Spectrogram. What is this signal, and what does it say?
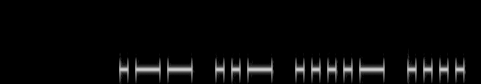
Morse code, heard as a keyed tone, about 15 wpm, 700 Hz. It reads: WU4H
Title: USA Call Signs - 4 Characters - 3x Character Spacing - 15wpm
